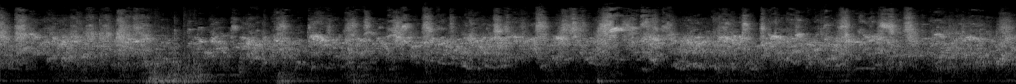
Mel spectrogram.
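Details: Mating pet budgies taking first steps toward a new clutch, filling the recording with a steady stream of high, scratchy warbles and quick chirps; a soft low thump near the second mark.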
